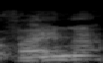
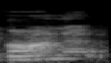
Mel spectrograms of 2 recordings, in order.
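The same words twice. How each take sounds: First: "Ivana" with a long ay in the middle, VAY-na. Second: "Ivana" with an open ah in the middle; Ivana said ee-VAH-na. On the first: Host offers alternative name, "Ivana" pronounced with VAY-na. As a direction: rhyme the middle of "Ivana" with day. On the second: Host checks guest's name, "Ivana" pronounced ee-VAH-na. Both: Shown as a demonstration. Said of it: "How am I saying it right?".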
